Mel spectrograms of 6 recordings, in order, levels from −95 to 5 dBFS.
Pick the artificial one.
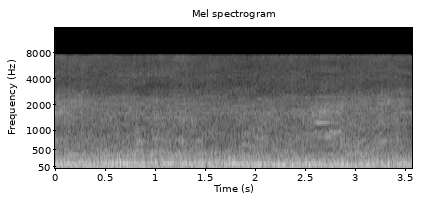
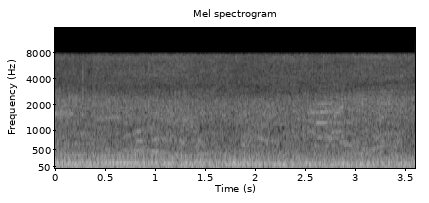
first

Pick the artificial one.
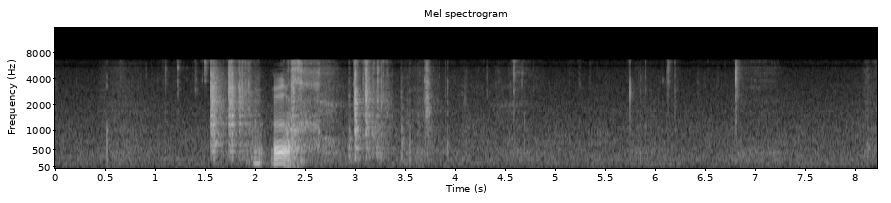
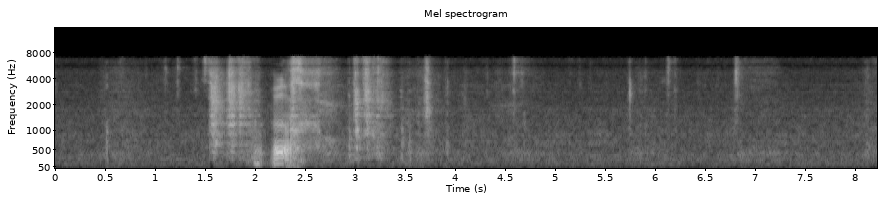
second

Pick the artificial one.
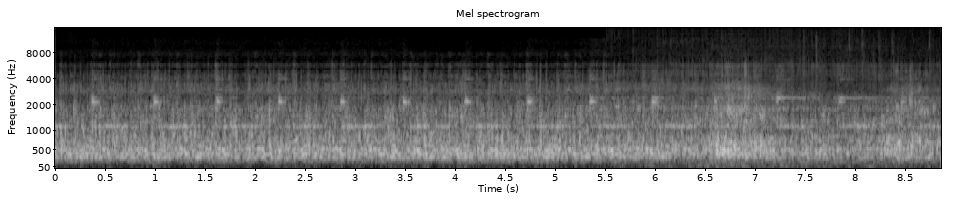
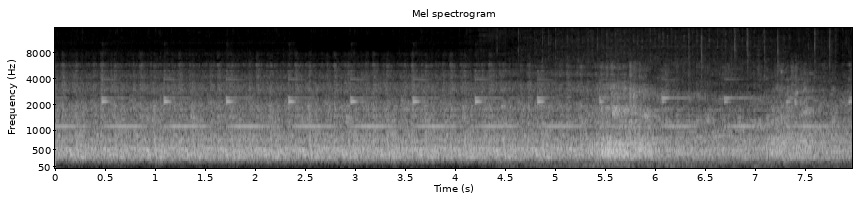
first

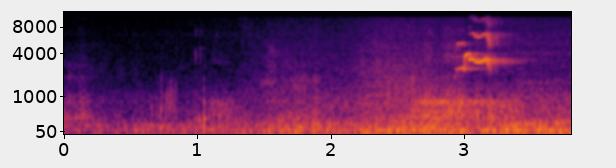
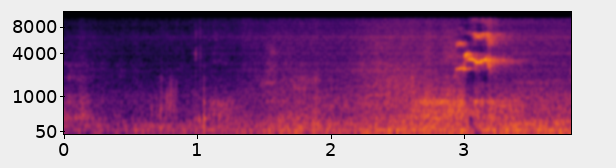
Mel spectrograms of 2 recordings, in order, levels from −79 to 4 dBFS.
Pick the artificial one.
second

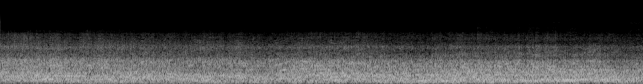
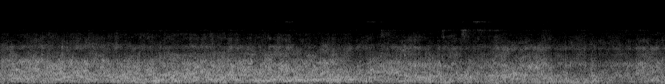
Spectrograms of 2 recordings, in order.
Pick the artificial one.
second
